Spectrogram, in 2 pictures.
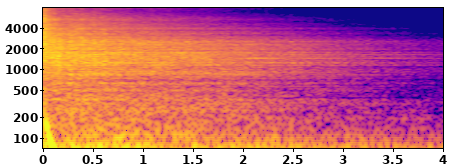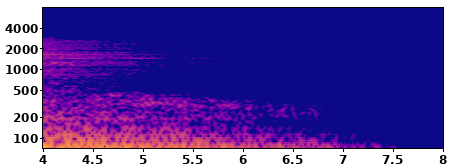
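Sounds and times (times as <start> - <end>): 
effect kick drum hits: 0.0 - 4.5.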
